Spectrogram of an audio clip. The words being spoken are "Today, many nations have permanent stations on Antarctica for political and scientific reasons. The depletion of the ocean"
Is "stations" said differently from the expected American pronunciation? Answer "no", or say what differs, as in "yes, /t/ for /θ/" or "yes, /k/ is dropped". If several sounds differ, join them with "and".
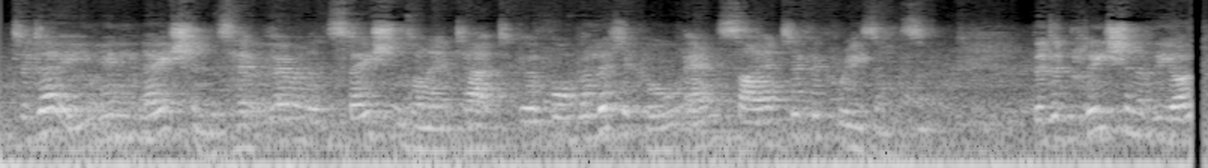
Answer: no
